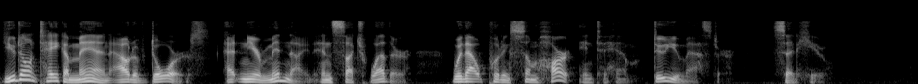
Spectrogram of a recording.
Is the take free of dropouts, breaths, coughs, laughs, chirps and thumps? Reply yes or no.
yes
